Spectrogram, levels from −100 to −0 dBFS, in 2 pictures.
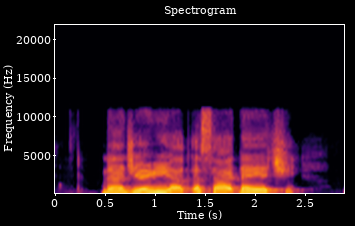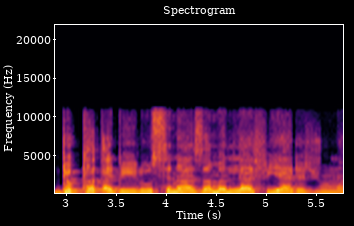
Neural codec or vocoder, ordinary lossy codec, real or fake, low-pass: codec, 44.1 kHz, 7.8 kbps, DAC; none; fake; 10.8 kHz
